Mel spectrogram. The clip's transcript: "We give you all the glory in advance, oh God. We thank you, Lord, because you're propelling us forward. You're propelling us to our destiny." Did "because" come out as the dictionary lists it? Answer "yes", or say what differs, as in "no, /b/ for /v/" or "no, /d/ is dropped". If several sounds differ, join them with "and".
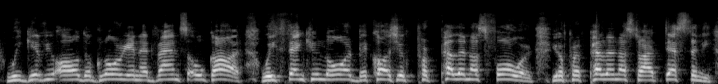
yes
